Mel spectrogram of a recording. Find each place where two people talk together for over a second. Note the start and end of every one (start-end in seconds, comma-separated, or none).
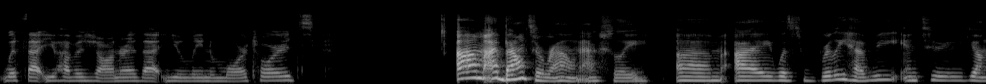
none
